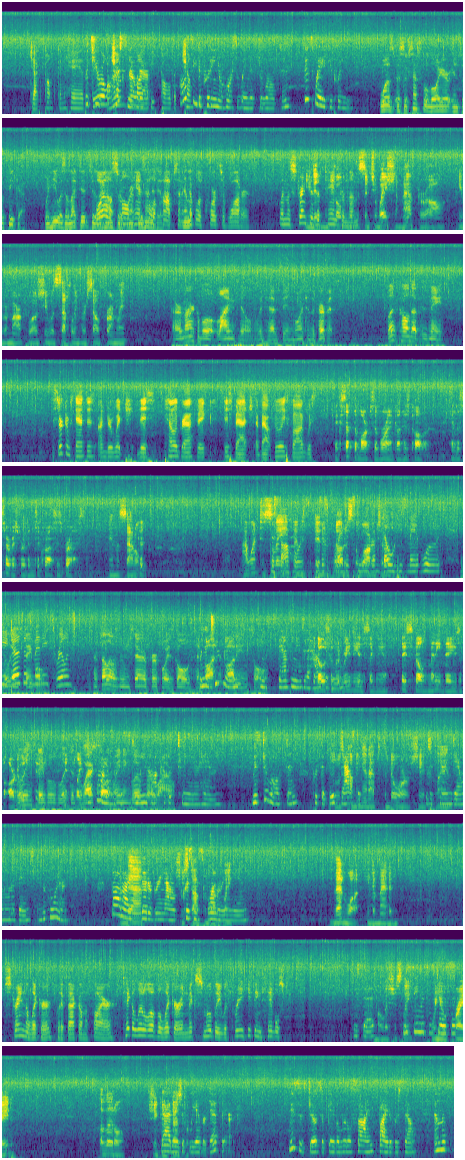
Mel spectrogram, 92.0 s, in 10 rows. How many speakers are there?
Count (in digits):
8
